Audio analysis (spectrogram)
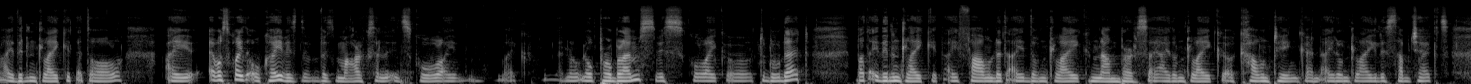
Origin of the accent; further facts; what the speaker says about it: Prague, Czechia; English is a second language; I'm from Prague. I born in Prague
